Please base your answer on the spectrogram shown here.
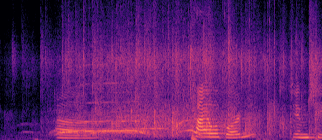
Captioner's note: audience cheering and clapping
